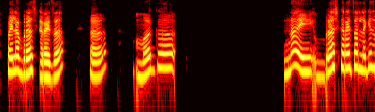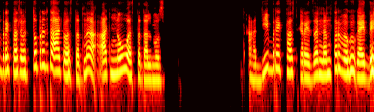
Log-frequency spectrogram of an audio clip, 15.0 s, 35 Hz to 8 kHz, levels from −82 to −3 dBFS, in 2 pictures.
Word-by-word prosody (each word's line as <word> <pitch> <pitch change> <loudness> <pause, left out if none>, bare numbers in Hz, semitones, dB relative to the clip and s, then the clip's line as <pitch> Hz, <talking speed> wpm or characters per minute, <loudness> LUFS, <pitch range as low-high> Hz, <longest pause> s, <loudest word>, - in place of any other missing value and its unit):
पहिला 245 +2 +4
ब्रश 240 +3 +2
करायचं, 195 - +2 0.6
हं, 200 +6 -1 0.6
मग 230 +9 -2 2.5
नाही, 250 -1 +2 0.2
ब्रश 285 +6 +4
करायचा 305 +1 +3
लगेच 290 +2 0
ब्रेकफास्टला, 245 -2 +1 0.2
तोपर्यंत 325 0 -1
8 250 -5 +4
वाजतात 200 -2 -1
ना, 255 +2 +1 0.3
8-9 230 +4 0
वाजतात. 195 -6 -1
अल्मोस्ट. 170 -1 -4 1.7
आधी 185 - -5
ब्रेकफास्ट 255 -5 -1
करायचा, 195 +1 0
नंतर 220 +6 0
बघू 235 +4 +3
काय 190 -2 +4
ते 245 - +8
235 Hz, 95 wpm, -20 LUFS, 200-265 Hz, 2.5 s, ते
